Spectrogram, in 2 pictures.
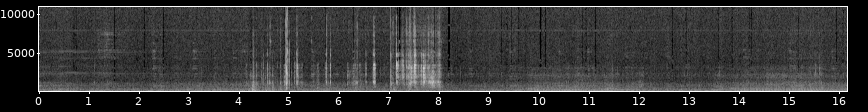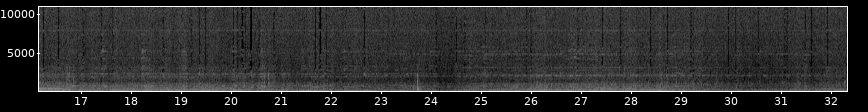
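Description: Car driving slowly, heard from inside the cabin: a steady low engine and road rumble, with a low engine hum that swells and settles several times. Background music fades out in the first few seconds, and a few sharp knocks or rattles come between about four and eight seconds in.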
